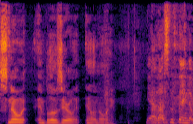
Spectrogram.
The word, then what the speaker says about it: Illinois: Snow and below zero in Illinois. Yeah, that's the thing that we're joking about. So it's pronounced Illinois, even though when I first read it, I wanted to say Illinois because, you know, French.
